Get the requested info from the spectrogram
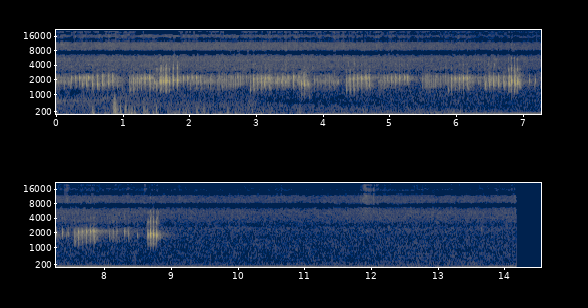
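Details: Frog singing: a series of buzzy, rapidly pulsed trills in short bursts over the first nine seconds, then fading, over a steady low hum.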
